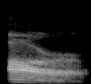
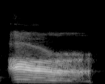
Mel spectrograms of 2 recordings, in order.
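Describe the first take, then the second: The two takes are said the same way.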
